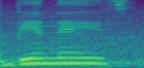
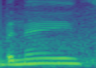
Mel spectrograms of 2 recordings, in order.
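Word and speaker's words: beignets: Are they banay or benise? I don't know how to say that. I never knew how to say that. Are they bananas? That's how you say it. Banay.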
